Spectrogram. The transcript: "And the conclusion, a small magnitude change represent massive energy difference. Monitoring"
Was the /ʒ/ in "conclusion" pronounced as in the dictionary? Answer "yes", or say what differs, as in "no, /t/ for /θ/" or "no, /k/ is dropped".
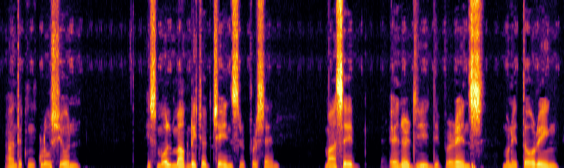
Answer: no, /s/ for /ʒ/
